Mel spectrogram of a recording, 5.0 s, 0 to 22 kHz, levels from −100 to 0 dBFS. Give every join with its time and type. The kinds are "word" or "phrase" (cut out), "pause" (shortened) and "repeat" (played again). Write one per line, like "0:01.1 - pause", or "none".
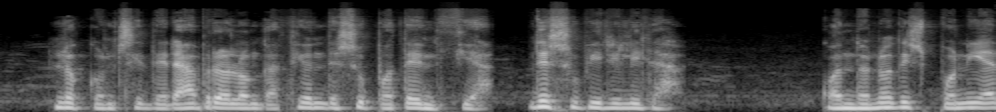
0:01.0 - word
0:02.5 - pause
